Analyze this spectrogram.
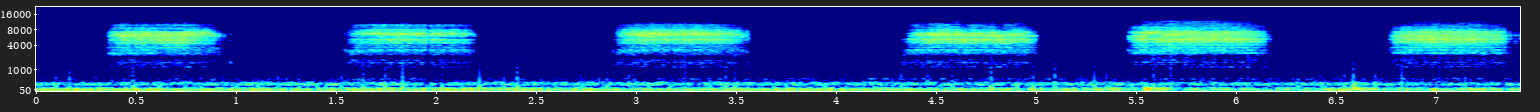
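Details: Seven wild barn owl nestlings beg for food from their mother in a monitored nest box. Six steady, hoarse hissing snores sound about once a second, each lasting over half a second, with low hum beneath.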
